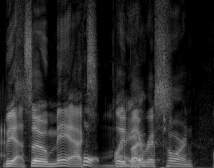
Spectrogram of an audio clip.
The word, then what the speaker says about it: Maax: Mayax? – Mayax. Or Mayax. – Yeah, Mayax. Because I spelled it M-E-Y-A-X. – It's spelled M-A-A-X. – Max. Got it.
